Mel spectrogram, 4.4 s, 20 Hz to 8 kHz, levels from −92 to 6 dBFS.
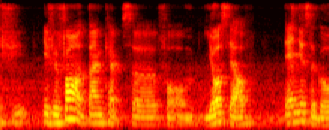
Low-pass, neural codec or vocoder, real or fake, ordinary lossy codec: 7.2 kHz; none; real; none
